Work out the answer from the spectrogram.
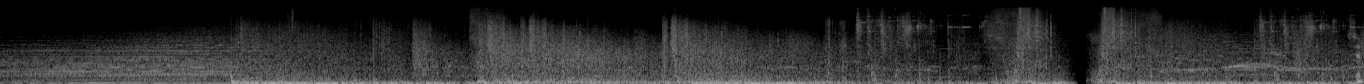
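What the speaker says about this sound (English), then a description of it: "New York is under fire." Artillery bombardment of New York in September 1776, heavy booms and rolling cannon fire forming a dense, continuous roar that fills the scene, with a brief sudden drop near the end before the barrage resumes.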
